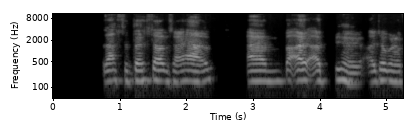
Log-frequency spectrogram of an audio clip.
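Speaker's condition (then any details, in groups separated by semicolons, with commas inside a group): Cerebral palsy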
